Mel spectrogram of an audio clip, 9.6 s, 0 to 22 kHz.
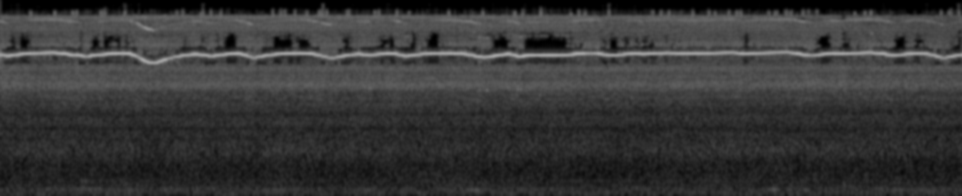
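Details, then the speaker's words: High-speed dental drill cutting the lingual side, mesial then distal, in a full metal crown preparation on tooth #46 in a phantom head: continuous very high-pitched whine, wavering slightly in pitch under load. "Okay, now I will do on the lingual side. Now in the lingual side we have only two cusps."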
